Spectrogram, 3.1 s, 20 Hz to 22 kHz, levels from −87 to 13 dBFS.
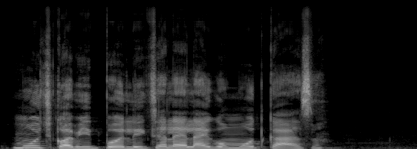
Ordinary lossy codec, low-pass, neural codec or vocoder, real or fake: none; none; vocoder, 44.1 kHz, 128 mel bands every 256 samples, BigVGAN v2; fake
